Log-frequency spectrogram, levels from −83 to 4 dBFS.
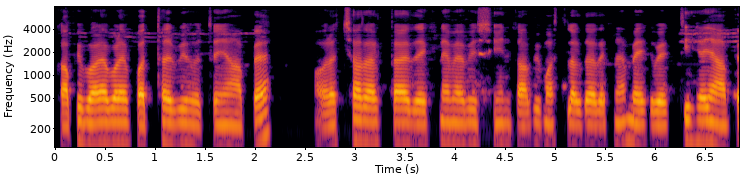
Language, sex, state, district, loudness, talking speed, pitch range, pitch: Hindi, male, Bihar, Araria, -17 LUFS, 235 wpm, 115-120 Hz, 120 Hz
